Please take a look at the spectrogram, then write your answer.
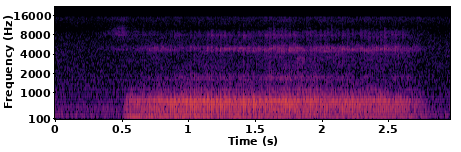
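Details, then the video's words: A tired Boston Terrier, asleep, gives one long, rasping snore that swells and fades over about two seconds. "Tired Boston Terrier"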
